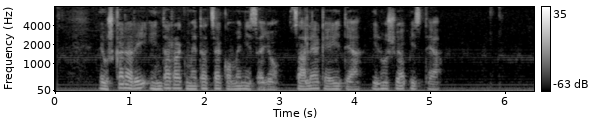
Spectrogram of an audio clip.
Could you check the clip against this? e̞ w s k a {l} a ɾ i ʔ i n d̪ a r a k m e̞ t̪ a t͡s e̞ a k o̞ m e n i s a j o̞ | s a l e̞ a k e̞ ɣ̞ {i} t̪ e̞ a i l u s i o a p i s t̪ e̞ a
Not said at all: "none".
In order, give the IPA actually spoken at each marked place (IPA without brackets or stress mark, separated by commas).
ɾ, i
